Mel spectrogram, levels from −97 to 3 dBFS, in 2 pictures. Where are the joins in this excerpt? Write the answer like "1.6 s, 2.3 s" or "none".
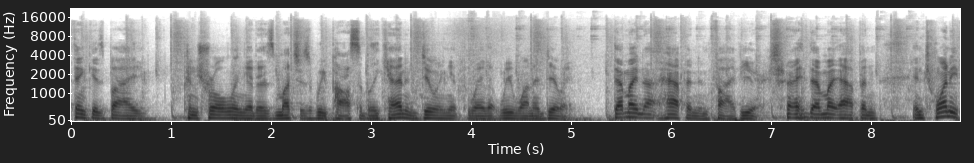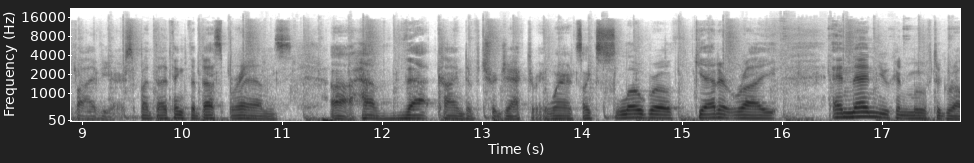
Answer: none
